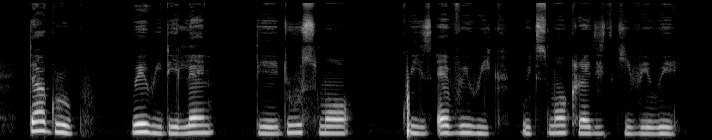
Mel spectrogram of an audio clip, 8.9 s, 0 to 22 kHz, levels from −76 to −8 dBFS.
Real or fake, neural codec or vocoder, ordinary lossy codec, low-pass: real; none; none; none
